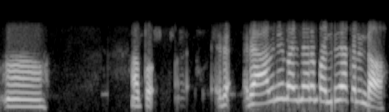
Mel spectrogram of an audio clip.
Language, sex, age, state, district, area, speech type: Malayalam, female, 45-60, Kerala, Wayanad, rural, conversation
